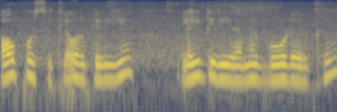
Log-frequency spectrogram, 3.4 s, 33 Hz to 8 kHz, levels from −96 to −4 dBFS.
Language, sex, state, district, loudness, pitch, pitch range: Tamil, female, Tamil Nadu, Chennai, -19 LUFS, 175 Hz, 165-195 Hz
